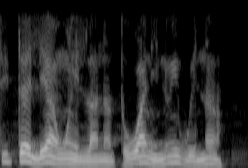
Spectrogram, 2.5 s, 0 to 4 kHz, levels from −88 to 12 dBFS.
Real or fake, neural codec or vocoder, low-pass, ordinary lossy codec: real; none; 3.6 kHz; none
